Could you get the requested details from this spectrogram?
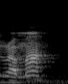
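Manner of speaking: Ramá with the accent landing on the last A; stress on final A. Shown as a demonstration. Teacher explaining a Hebrew word to church, Ramá stressed on final A. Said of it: "Con acento en la A".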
